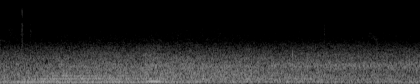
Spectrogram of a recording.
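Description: Car engine and road noise at low speed, a steady low hum heard from inside the car.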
